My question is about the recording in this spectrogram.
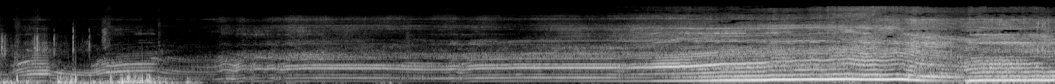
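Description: Losi DBXL 1/5-scale RC buggy's small two-stroke petrol engine running at high revs, with a chainsaw-like buzz. It is rough and loud for the first two seconds, then settles into a steady, thinner whine as the buggy runs off. After that it climbs in pitch and grows louder as the buggy comes back under throttle, with a short dip just before the end.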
